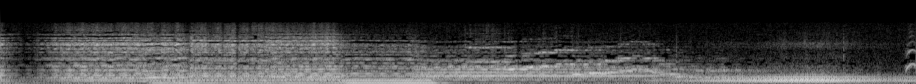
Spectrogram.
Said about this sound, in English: Nice afternoon for a ride, isn't it, Blackie? Yes, in a car.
